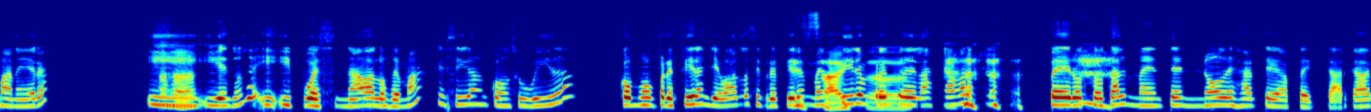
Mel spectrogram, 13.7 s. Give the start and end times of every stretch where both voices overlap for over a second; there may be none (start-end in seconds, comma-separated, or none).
7.9-9.1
